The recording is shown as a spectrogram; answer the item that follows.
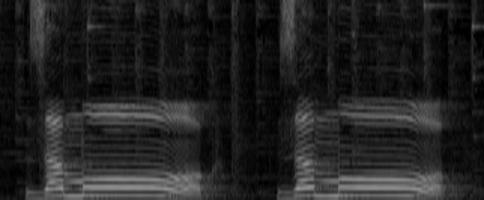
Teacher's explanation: однією рискою дітки скільки складів у слові за мок два склади на який склад падає наголос замок замок на другий склад на звук о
